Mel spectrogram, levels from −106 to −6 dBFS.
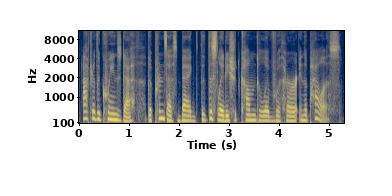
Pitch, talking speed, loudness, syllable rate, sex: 185 Hz, 215 wpm, -18 LUFS, 5.1 syllables/s, female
